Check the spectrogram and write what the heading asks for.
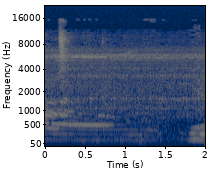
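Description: An elderly man's voice drawing out the last vowel of a word at one steady pitch for over a second, then a short pause before he starts speaking again near the end.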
